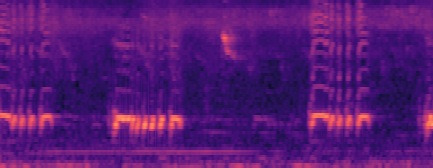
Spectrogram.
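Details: Local zebra dove, an actively singing bird used to prompt silent doves to sing, giving three rolling, trilled coos, each a short burst of quick pulses, spaced about a second apart, with faint background hum.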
